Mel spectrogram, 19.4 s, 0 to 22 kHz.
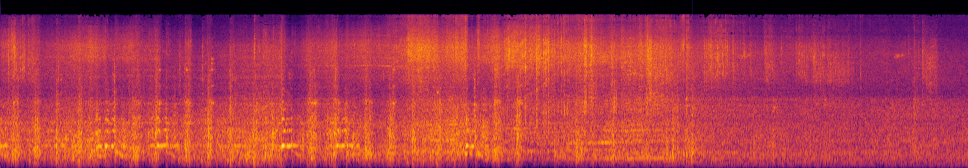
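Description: Class 313 electric multiple unit passing close by, its wheels clattering over rail joints in quick runs of sharp clicks. About 14 seconds in, the sound drops to a quieter, steady rumble.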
